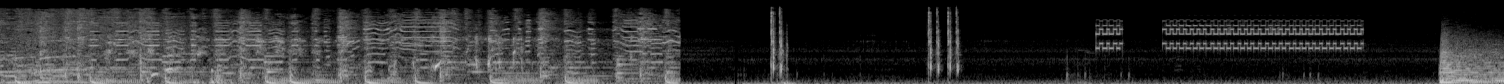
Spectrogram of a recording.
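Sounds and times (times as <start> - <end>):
music: 0.0 - 6.8, 14.4 - 15.0
mouse clicks: 7.7 - 8.0, 9.3 - 9.7
electronic ringing tone: 11.0 - 13.7.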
